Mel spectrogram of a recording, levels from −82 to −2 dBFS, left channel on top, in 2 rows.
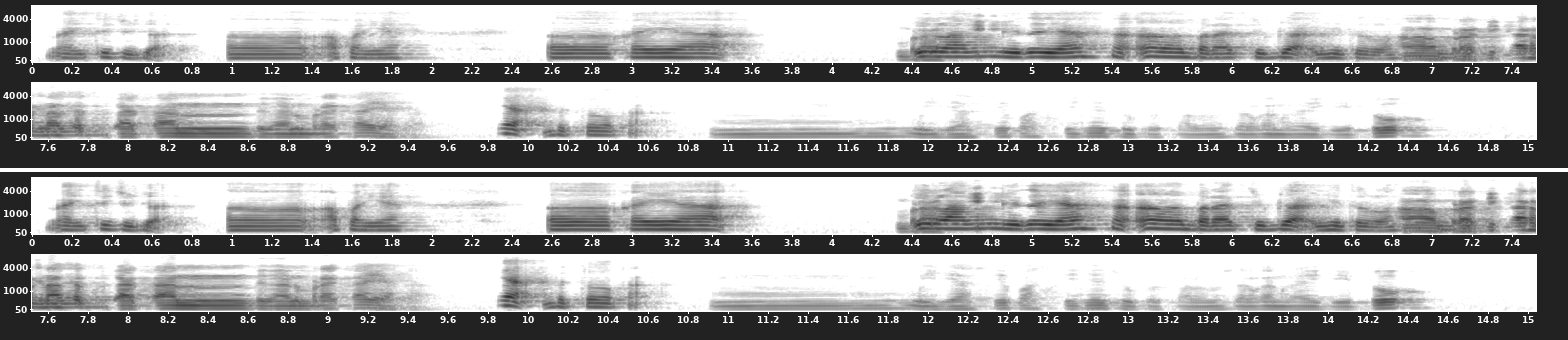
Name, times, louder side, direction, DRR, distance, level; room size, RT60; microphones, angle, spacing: voice 1, 0.1-0.7 1.0-1.9 2.2-2.3 2.6-3.5 4.4-7.1 7.5-7.8 9.8-10.6, right 2 dB, 65° right, 8 dB, 1.0 m, -29 dB
voice 2, 6.8-9.5 10.9-12.9 13.3-14.4, right 2 dB, 80° right, 3 dB, 1.3 m, -35 dB
26.5 x 15.5 x 2.3 m, 0.30 s
head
